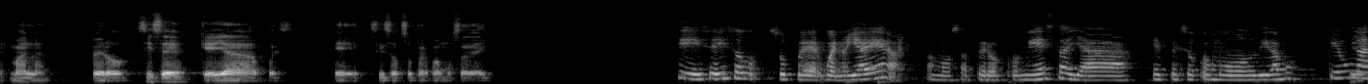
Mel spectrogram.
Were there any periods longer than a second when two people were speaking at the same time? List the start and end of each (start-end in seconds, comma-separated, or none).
none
